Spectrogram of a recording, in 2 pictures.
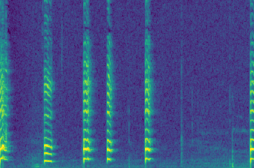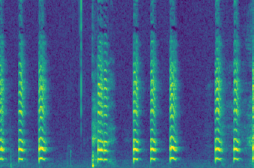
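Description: A squeezed rubber toy chicken honks over and over in loud, harmonic squawks, some in quick pairs and clusters with short gaps between, with no talking.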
